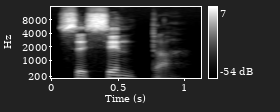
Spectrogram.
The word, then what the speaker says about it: sesenta: But the word for 60 doesn't have any bent sounds. All the vowels are short and crisp, and the stressed syllable sounds like cent. Sesenta.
